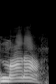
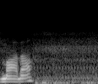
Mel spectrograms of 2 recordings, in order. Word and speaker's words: Mana: की तरफ जाता है एंड प्रोनाउंस्ड एज माना, नॉट माना।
